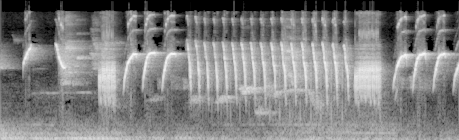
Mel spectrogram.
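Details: Long-tailed shrike in loud song, played to get other shrikes singing: rising slurred whistles, then a rapid even series of about twenty sharp ticking notes, a rasp, and more upswept whistles.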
